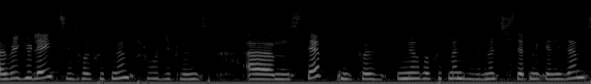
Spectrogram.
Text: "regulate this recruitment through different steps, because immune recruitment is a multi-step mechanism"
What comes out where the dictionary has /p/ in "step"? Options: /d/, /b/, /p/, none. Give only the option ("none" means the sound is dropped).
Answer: /p/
